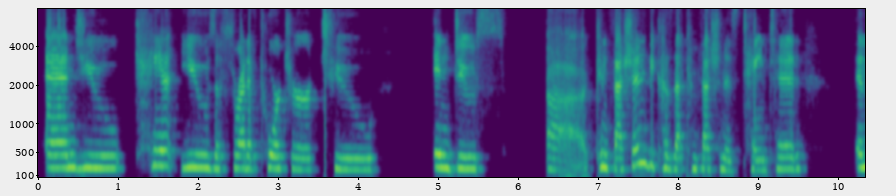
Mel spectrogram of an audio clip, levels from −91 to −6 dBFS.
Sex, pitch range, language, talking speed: female, 205-255 Hz, English, 105 wpm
